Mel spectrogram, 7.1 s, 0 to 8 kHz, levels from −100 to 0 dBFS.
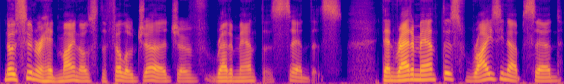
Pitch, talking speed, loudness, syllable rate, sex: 140 Hz, 135 wpm, -24 LUFS, 4.2 syllables/s, male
